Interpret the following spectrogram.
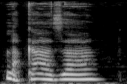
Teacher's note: слово в якій буква С одна та ще й стоїть між голосними і звучить дзвінко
